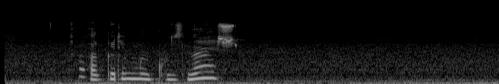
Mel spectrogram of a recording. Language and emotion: Russian, sad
